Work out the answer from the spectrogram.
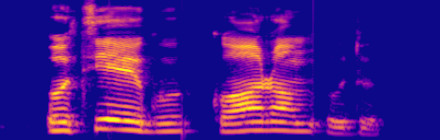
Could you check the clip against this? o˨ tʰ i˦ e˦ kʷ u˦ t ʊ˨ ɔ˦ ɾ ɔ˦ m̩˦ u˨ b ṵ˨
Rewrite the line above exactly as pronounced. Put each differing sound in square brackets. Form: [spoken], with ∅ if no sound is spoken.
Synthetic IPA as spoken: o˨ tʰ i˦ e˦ [ɡʷ] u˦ [k] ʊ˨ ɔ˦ ɾ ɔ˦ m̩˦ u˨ [d] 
